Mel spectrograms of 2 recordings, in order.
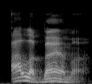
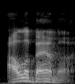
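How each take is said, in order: First: It is said in a strong Southern accent. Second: It is said in a General American accent.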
